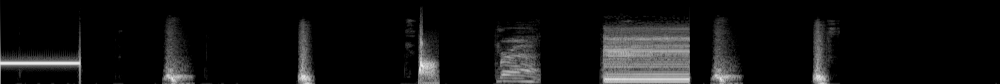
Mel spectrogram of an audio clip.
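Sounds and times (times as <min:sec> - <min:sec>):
loud steady buzzer tone: 0:06.0 - 0:06.9.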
